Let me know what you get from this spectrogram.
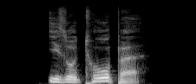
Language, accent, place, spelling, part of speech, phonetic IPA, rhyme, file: German, Germany, Berlin, Isotope, noun, [izoˈtoːpə], -oːpə, De-Isotope.ogg
- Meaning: nominative/accusative/genitive plural of Isotop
